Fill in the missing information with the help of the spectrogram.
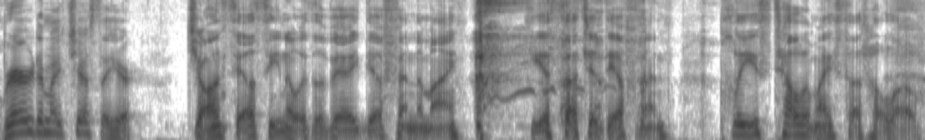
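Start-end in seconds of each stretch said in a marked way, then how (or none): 1.4-6.9 put-on emotional voice, pitched higher. Retelling being held in a hug, imitating emotional Mike Tyson. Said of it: "he starts in an emotional state".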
